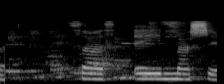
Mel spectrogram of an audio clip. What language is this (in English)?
Icelandic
